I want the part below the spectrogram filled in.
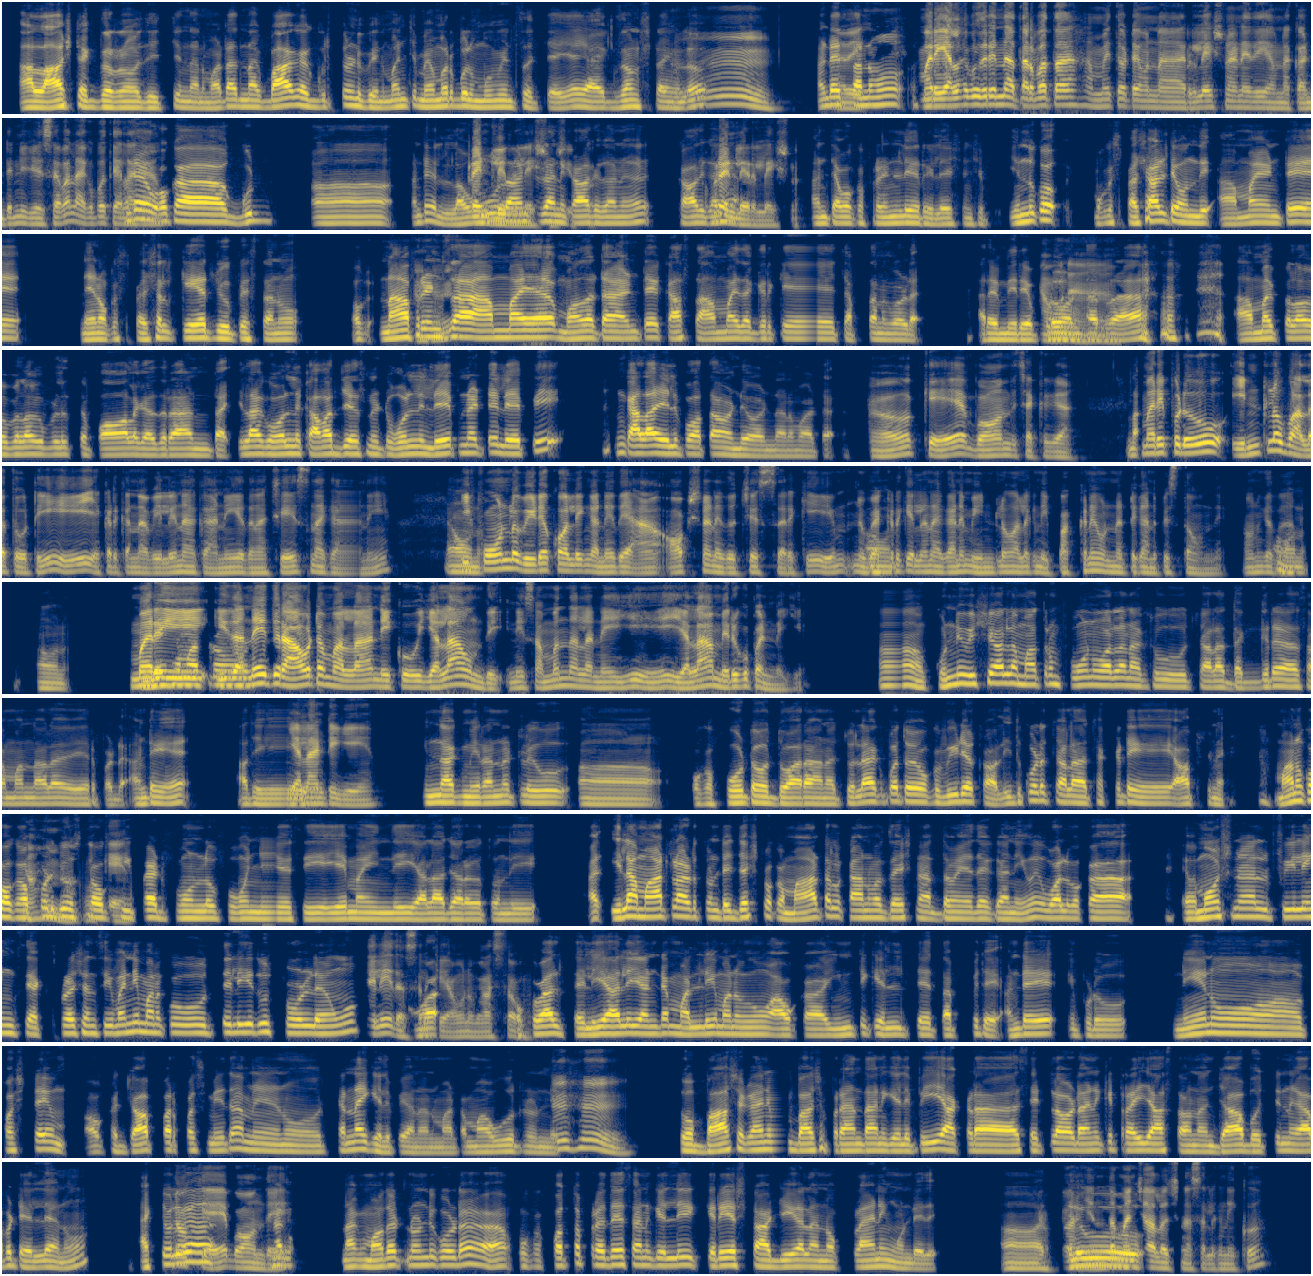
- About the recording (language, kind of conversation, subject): Telugu, podcast, మీ ఫోన్ వల్ల మీ సంబంధాలు ఎలా మారాయి?
- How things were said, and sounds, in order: in English: "ఎక్సామ్"; in English: "మెమరబుల్"; in English: "ఎగ్జామ్స్ టైమ్‌లో"; other background noise; in English: "రిలేషన్"; in English: "కంటిన్యూ"; in English: "గుడ్"; in English: "లవ్"; in English: "ఫ్రెండ్లీ రిలేషన్‌షిప్. ఫ్రెండ్లీ రిలేషన్"; in English: "ఫ్రెండ్లీ రిలేషన్షిప్"; in English: "స్పెషాలిటీ"; in English: "స్పెషల్ కేర్"; laughing while speaking: "ఉంటా‌ర్రా ఆ అమ్మాయి పిలవక పిలవ‌క పిలిస్తే పోవాలి కదరా అంట"; in English: "కవర్"; in English: "వీడియో కాలింగ్"; in English: "ఆప్షన్"; in English: "వీడియో కాల్"; in English: "ఆప్షనె"; in English: "కీప్యాడ్ ఫోన్‌లో"; in English: "జస్ట్"; in English: "కన్వర్జేషన్"; in English: "ఎమోషనల్ ఫీలింగ్స్ ఎక్స్ప్రెషన్స్"; in English: "ఫస్ట్ టైమ్"; in English: "జాబ్ పర్పస్"; in English: "చెన్నైకెళ్ళిపోయానన్నమాట"; in English: "సో"; in English: "సెటిల్ అవ్వడానికి ట్రై"; in English: "జాబ్"; in English: "యాక్చువల్‌గా"; in English: "కెరియర్ స్టార్ట్"; in English: "ప్లానింగ్"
